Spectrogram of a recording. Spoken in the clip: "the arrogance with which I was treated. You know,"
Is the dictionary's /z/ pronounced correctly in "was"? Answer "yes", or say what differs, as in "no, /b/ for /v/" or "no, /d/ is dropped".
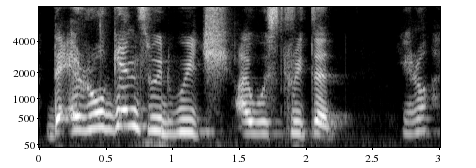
no, /s/ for /z/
